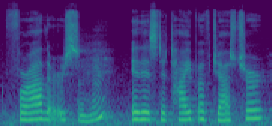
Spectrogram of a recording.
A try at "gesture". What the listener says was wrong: Everyone, gesture. Gestures. No S. Gesture. And remember, if you're saying gesture, push your jaw up so you can put it back up to eh. Gesture. Gesture. Don't say gesture. Gesture.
